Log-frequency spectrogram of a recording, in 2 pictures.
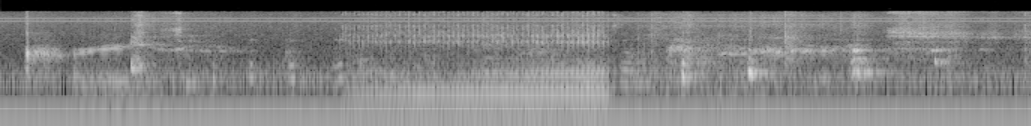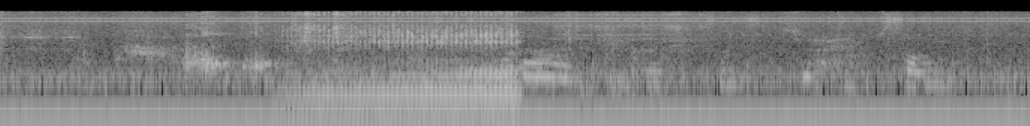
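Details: Asia, a female Pit Bull, snoring like crazy: two long, rough, droning snores with a low buzzing tone, each lasting over a second and spaced several seconds apart, with quiet breathing in between.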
